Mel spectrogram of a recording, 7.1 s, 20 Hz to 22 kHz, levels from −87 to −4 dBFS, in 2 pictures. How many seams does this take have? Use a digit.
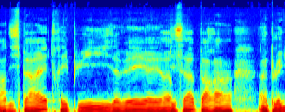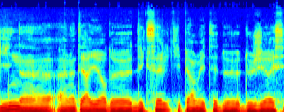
1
